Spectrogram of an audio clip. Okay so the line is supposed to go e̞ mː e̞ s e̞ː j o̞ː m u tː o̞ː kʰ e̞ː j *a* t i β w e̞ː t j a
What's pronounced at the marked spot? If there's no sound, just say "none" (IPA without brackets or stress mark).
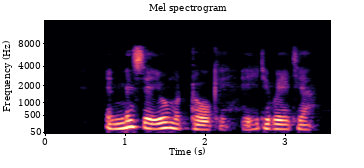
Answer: i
